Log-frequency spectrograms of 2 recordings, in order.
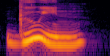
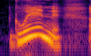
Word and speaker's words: Guinn: I also found one from Jane Guinn. That's a G-U-I-N-N. Did I say it right? I don't know. She can't tell me. Gwen.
